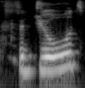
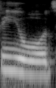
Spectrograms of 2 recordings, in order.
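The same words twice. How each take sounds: First: The j is sounded like an English J. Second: The j is sounded like an English Y. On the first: The speaker calls it wrong. "not fjords" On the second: The speaker calls it right. "as if it were a Y"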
